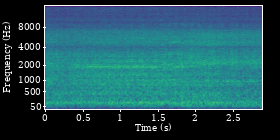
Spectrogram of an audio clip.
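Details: Long-stored carbureted engine after overhauling a stuck, dirty carburetor, fed petrol from a 1.5-liter bottle: steady, even idle with a fairly bright note, no misses or knocks; running smoothly after first-click start.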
